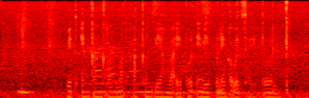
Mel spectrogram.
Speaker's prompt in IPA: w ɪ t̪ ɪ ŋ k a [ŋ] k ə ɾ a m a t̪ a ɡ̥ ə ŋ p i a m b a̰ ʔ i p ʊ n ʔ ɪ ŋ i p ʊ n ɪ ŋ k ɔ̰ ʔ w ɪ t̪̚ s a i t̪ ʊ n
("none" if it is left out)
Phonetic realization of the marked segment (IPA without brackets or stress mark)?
ŋ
